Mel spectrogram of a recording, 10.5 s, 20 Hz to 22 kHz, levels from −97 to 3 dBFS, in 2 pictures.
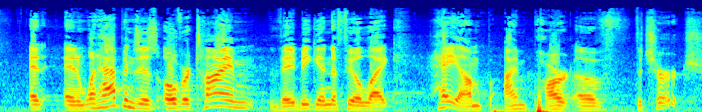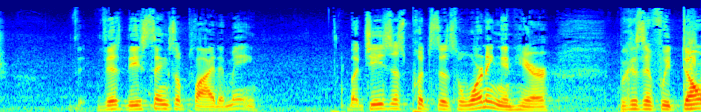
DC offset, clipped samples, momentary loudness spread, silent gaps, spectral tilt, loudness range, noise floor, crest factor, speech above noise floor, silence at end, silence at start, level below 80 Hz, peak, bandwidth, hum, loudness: under 0.1%; under 0.1%; 12 LU; none; -4 dB/octave; 6 LU; -47 dBFS; 16 dB; 27 dB; 0 s; 0.2 s; -32 dBFS; -6 dBFS; 16.5 kHz; none; -20 LUFS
